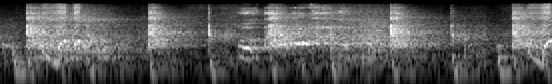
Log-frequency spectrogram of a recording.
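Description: Background electronic music with a steady beat of about two strokes a second.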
